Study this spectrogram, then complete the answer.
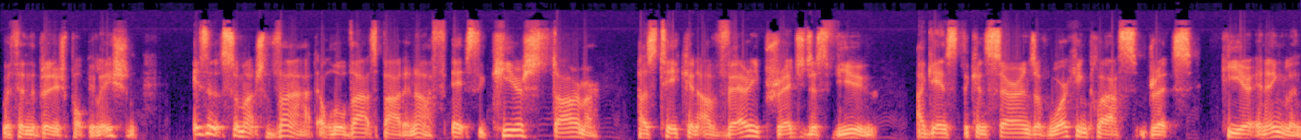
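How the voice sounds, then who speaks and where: A man with a Scottish accent at a fairly slow pace, medium in pitch, with lively intonation. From Scottish Highlands. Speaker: political commentator. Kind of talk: online show discussion. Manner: animated; halting, repeats words.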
